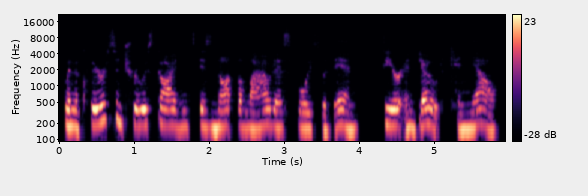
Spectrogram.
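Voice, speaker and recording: A woman with a sore throat giving a rambling, casual oracle card reading, full of fillers and slow read-aloud passages. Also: lowish voice, fairly even intonation, darkish tone, slightly rough, rough recording. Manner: rambling, many fillers, reads card texts aloud slowly. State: sore throat, losing her voice.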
